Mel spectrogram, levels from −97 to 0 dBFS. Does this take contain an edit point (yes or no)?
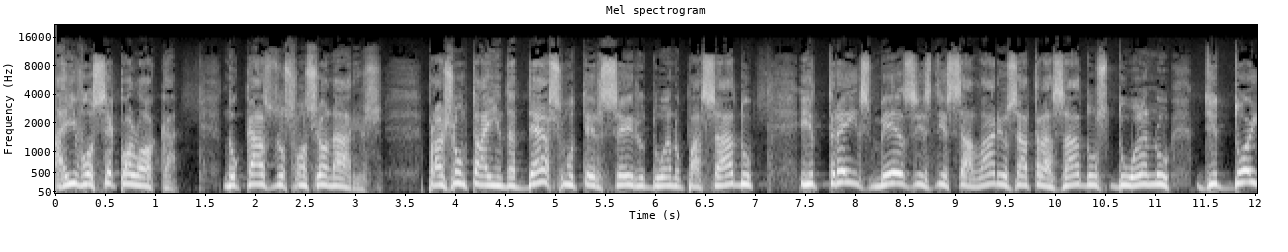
no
